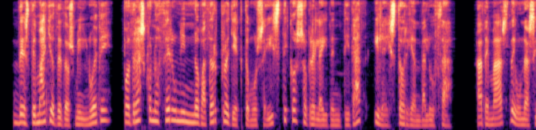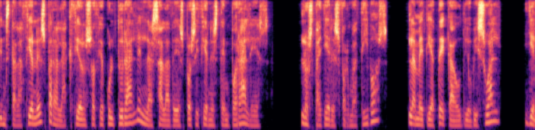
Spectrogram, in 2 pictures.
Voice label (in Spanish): Femenino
